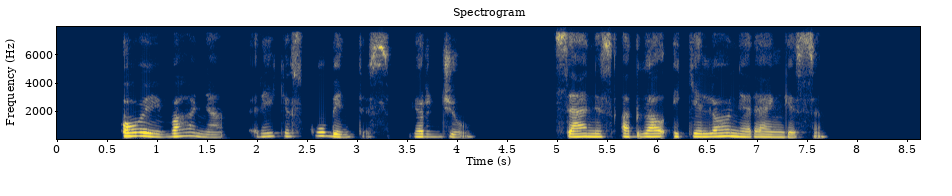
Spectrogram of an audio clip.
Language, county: Lithuanian, Utena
